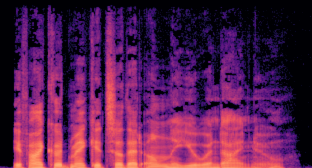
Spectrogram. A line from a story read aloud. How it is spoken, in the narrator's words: she said coldly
